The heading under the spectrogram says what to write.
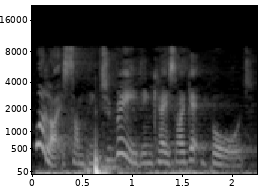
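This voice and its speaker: A woman's voice: mid-range voice, huge pitch swings, quick pace. A woman playing an eager, questioning male disciple in a sketch, wheedling and pestering, recorded in an echoey hall. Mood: reluctant, bargaining. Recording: echoey hall with long reverb.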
